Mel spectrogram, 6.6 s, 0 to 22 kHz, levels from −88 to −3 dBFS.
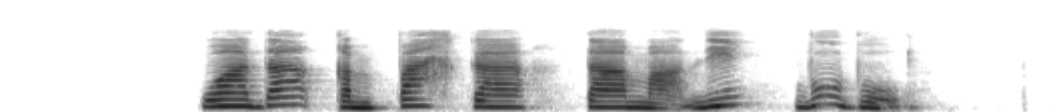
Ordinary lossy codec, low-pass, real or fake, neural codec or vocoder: Opus, 64 kbps; 7.2 kHz; real; none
